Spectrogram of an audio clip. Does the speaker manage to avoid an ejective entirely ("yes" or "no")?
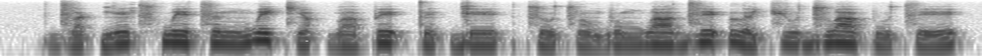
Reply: yes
